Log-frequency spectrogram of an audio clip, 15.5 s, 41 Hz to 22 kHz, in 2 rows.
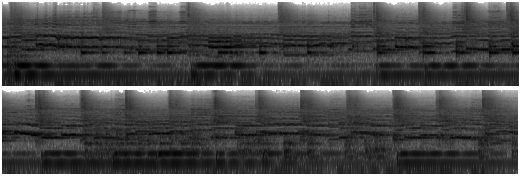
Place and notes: Cianjhen, Kaohsiung - traditional temple festivals
17 March 2012, ~17:00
